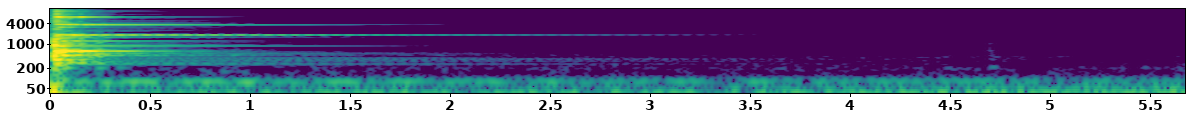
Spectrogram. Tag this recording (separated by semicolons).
samples; note; keyboard; toy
